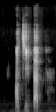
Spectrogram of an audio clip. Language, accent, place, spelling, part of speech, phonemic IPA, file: French, France, Lyon, antipape, noun, /ɑ̃.ti.pap/, LL-Q150 (fra)-antipape.wav
- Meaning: antipope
